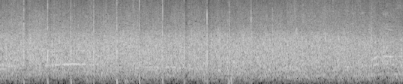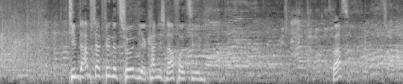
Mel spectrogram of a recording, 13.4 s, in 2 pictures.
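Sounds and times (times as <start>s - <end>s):
audience applause for Team Darmstadt at a quiz event: 0.0s - 7.6s
speech: 7.9s - 10.4s, 12.2s - 12.7s
laughter: 11.7s - 13.4s.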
